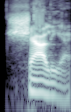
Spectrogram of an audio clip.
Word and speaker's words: schaalii: that we should provide we should pronounce it as Shi like sh so very interesting so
